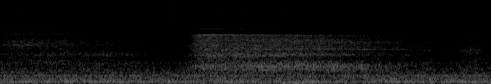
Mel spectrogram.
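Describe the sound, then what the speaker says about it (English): A slow, close breath drawn in through the nose during a meditation exercise, a soft airy rush swelling in the middle and then easing off, with no talking. "So when I breathe in"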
